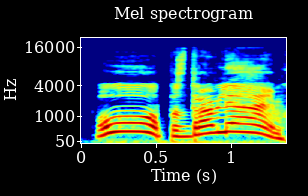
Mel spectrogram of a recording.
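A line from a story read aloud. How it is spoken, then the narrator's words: Girls squealing in chorus. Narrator (Russian): хором запищали девочки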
